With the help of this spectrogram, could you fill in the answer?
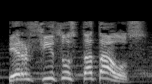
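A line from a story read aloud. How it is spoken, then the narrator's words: Shouting again. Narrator (Russian): опять закричал Гарри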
